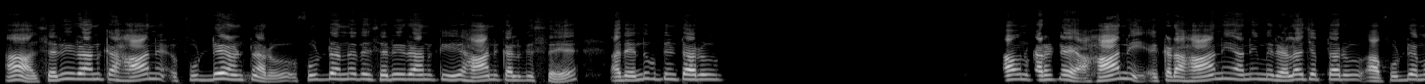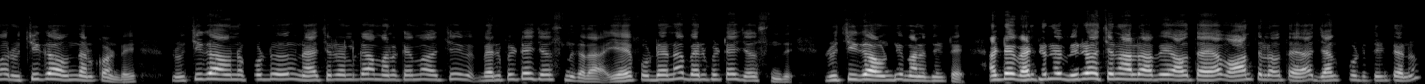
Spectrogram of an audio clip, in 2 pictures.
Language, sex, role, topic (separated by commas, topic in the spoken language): Telugu, male, host, శక్తి కోసం అల్పాహారాన్ని ఎలా ఎంచుకోవాలి?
